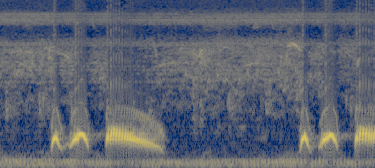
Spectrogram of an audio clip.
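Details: Spotted dove lure call, used to attract other doves: two short rounded coos followed by a long, drawn-out, gently falling coo, then the phrase begins again near the end; steady low hum underneath.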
